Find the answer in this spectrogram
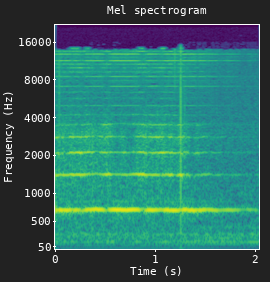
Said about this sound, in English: Faintly from a distance, there comes the sound of a departing train.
